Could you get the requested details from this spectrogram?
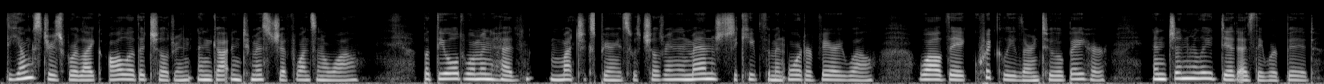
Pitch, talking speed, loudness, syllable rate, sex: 220 Hz, 210 wpm, -17 LUFS, 6.3 syllables/s, female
